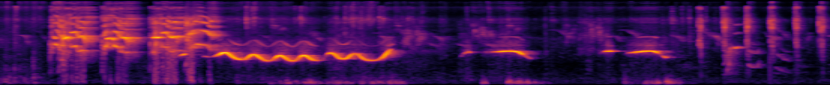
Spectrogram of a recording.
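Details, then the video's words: Ringneck parrots, a pair: a burst of harsh, overlapping screeches, then a loud, smoothly wavering whistle, followed by separate short downslurred whistles and scattered clicks. "Natural sounds of ringneck parrot pair"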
